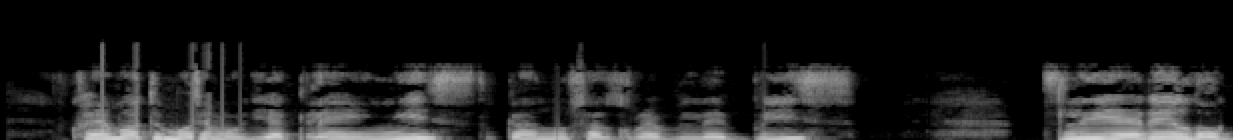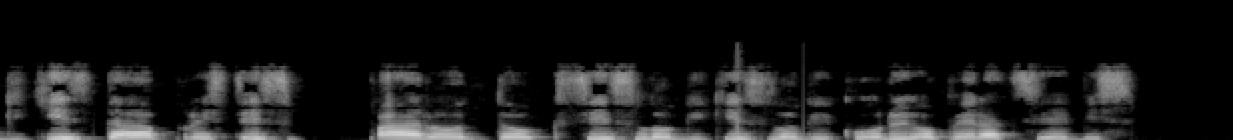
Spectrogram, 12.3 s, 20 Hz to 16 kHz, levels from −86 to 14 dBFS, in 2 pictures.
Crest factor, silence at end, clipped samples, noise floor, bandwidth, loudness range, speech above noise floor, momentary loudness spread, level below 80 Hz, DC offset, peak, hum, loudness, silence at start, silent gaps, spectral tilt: 14 dB; 0.5 s; under 0.1%; -54 dBFS; 9 kHz; 5 LU; 41 dB; 12 LU; -54 dBFS; under 0.1%; 0 dBFS; none; -14 LUFS; 0.35 s; none; -4 dB/octave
